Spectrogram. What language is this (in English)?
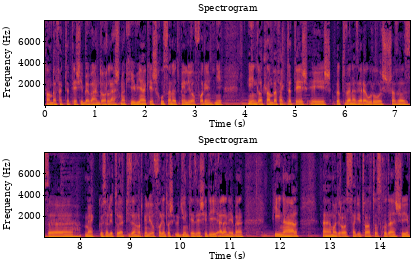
Hungarian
